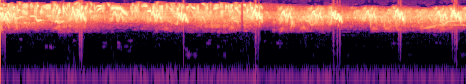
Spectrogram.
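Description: A flock of sparrows chatters in a dense, unbroken stream of sharp, high chirps and twitters that overlap without pause.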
